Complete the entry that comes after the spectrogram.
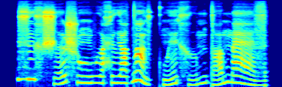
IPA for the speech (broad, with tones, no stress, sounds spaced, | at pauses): z y˥ x ʃ ø˩˥ ʂ ũ˧ β ɯ˧ ħ lʲ ɯ˧ dˤ ũ˥˩ z kʷʰ ẽ˩˥ x ɯ˩˥ m dˤ u˩˥ m æ˥˩ z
